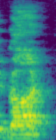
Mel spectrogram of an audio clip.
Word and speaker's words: guard: For example GUARD, अब यू के बाद ए आ गया तो यू यहां पे साइलेंट है। इसे पढ़ेंगे गार्ड।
